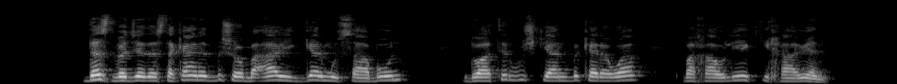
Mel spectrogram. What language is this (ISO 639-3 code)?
ckb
